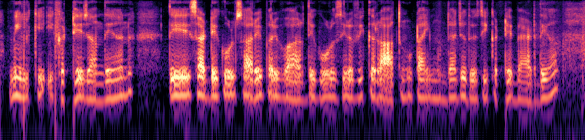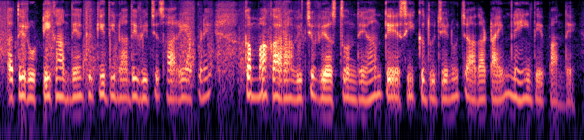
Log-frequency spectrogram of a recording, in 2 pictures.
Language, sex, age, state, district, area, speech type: Punjabi, female, 30-45, Punjab, Mohali, urban, spontaneous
